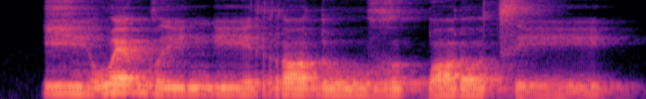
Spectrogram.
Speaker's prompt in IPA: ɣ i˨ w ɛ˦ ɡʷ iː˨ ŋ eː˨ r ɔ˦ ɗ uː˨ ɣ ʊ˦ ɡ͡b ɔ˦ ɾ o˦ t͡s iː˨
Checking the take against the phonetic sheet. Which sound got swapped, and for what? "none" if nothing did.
eː˨ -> iː˨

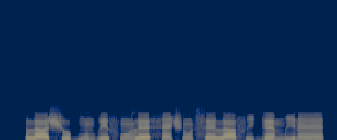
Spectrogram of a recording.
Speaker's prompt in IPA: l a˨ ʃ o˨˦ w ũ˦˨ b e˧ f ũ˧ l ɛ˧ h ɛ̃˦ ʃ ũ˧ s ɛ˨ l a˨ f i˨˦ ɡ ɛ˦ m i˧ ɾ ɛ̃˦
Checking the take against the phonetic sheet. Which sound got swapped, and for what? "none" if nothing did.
w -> b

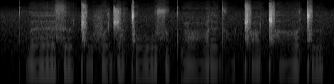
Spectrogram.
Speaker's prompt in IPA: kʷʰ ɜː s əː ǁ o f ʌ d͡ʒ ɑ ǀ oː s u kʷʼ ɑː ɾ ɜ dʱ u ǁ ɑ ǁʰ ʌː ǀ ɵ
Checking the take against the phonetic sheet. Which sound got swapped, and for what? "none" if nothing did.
none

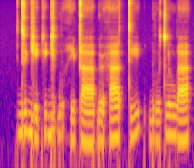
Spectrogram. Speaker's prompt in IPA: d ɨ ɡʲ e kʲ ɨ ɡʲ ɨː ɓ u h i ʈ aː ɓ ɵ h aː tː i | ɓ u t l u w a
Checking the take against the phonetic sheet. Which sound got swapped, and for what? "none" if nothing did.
ɨː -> ɨ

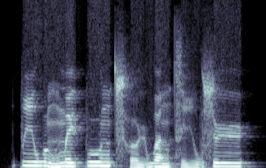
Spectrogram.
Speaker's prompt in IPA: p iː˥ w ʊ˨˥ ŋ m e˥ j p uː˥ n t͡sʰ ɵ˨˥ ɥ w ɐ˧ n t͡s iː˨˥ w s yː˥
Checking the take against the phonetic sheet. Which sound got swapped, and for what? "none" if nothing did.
none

